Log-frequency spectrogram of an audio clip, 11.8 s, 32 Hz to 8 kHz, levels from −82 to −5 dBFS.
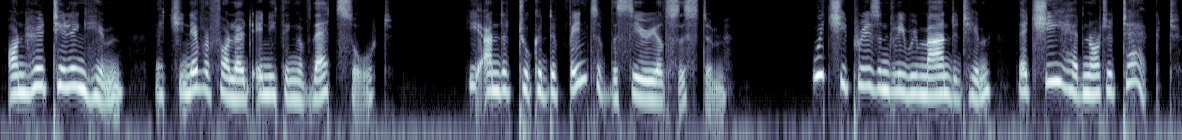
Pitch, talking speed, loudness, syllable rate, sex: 220 Hz, 150 wpm, -19 LUFS, 5.0 syllables/s, female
